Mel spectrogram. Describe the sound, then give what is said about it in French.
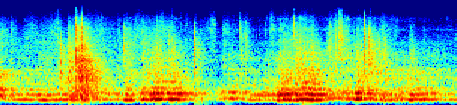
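A dense, steady drone of many bees buzzing around a hive, their hum rising and falling, with occasional soft knocks and rustles mixed in. No one speaks. “Je suis venu tous les jours. Sinon les abeilles auraient essaimé.”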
